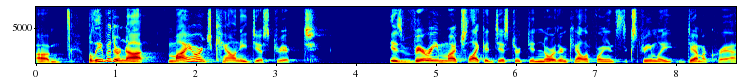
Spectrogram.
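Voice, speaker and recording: A woman with an ordinary speaking voice talks at a fairly low pitch and moderate pace, with lively intonation. The recording is very clean, with a silent background. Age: 60s. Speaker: politician. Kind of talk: talk with audience Q&A.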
